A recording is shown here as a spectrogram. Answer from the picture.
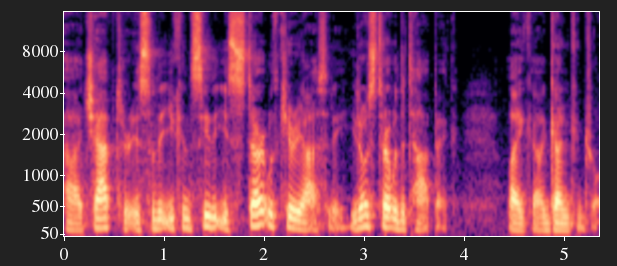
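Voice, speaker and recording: A man with a fairly high pitch speaks in a dark, mellow tone with lively intonation. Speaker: college instructor. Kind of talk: recorded lecture. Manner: halting, many fillers.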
